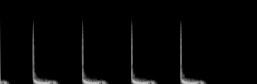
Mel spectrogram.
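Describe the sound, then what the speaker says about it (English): Soft, round melodic house kick drum hits four times at an even pace, each a short punchy thump with deep low-end body and a quick decay, alone with no other sounds. "After that, we have the kick,"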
